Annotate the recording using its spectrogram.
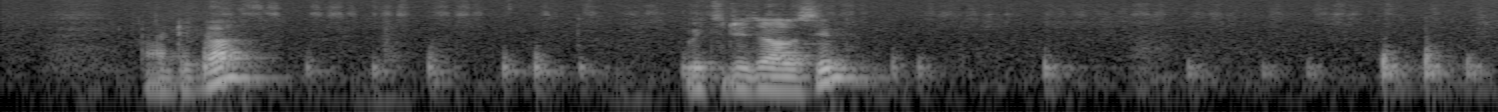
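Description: A marker squeaks and taps against a whiteboard.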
